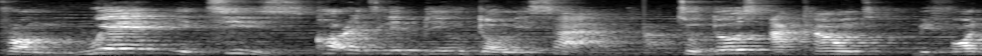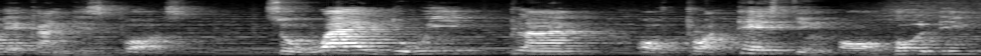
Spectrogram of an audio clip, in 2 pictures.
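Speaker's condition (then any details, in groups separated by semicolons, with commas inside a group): No condition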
